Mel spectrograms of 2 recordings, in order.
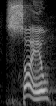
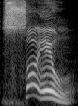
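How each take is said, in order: First: It is said plainly, without extra force. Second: It is said with strong, forceful emphasis.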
